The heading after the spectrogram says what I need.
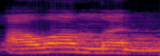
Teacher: نون میں اخفا ہوگا، نون کی آواز کو ناک میں چھپا کر پڑھیں گے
